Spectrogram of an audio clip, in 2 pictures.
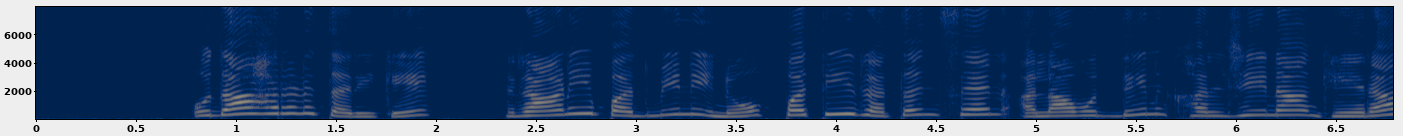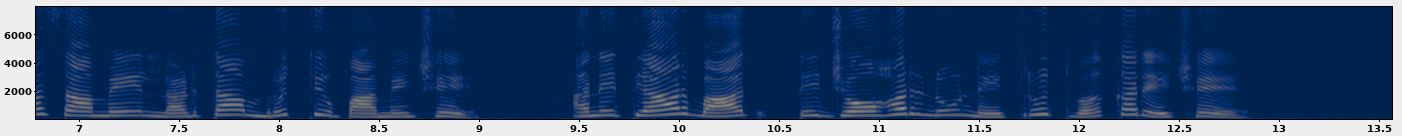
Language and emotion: Gujarati, neutral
